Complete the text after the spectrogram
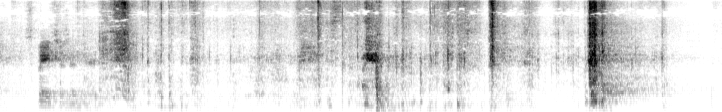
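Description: Cardboard and paper rustle and crinkle as a box is opened.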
